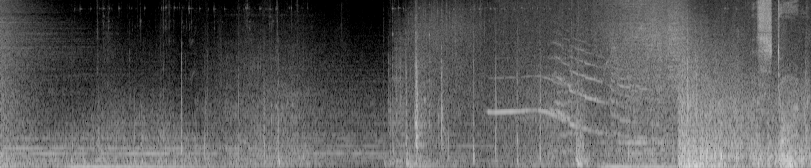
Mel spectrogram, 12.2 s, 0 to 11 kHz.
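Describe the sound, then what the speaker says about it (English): A thunderstorm rolls through The Witcher 3: Wild Hunt's Blood and Wine expansion, with low rumbling thunder building under game ambience, scattered sharp knocks, a rising tonal whine and a louder crackling surge near the end. "A storm, damn it."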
